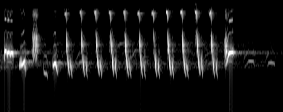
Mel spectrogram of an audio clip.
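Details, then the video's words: Nightingale in a birch grove on a warm spring evening, singing a fast, even trill of about fifteen sharp repeated notes after a few introductory chirps, ending with a soft fading note. "Пение соловья"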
